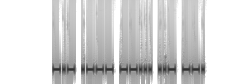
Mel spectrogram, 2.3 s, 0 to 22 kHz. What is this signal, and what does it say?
Morse code, heard as a keyed tone, about 50 wpm, 700 Hz. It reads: KJ7UG
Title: USA Call Signs - 5 Characters - 50wpm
